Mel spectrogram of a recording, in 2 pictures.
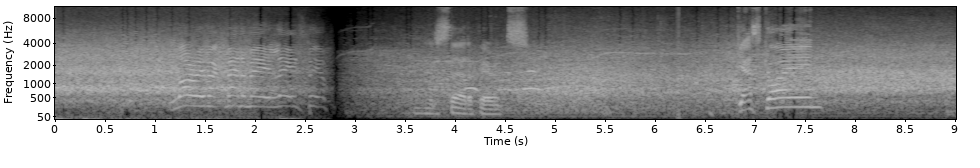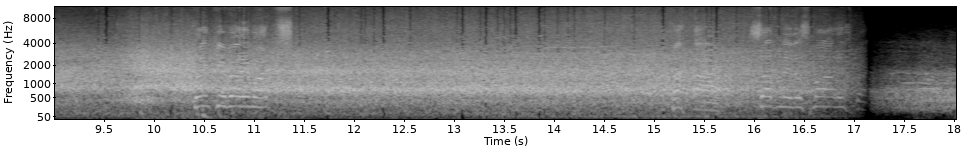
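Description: A large stadium crowd roars loudly.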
